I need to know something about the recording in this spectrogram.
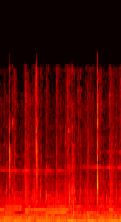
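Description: Background music of held notes that change slowly from one to the next, with a few brief faint clicks over it.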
